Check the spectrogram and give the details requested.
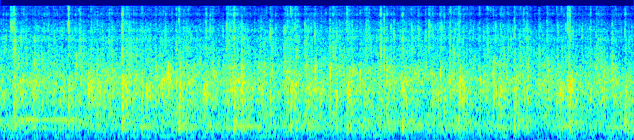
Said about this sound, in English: God bless you. Give him a good hand clap.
